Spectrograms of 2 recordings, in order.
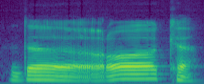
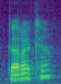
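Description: First: The sounds are stretched out and drawn long. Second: The sounds are said short without stretching. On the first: The speaker calls it wrong. "die brauchen ja Zeit, damit die Buchstaben aussprechen" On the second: The speaker calls it right. "bitte nicht, wenn ihr ausspricht, alles mal verlängern"

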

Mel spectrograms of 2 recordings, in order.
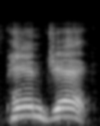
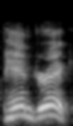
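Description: First: The name is said with a 'jek' ending. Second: The name is said with a 'drick' ending. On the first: The speaker calls it right. "It's Panjek" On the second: The speaker calls it wrong. "no, it's not Pandrick"

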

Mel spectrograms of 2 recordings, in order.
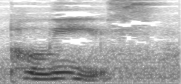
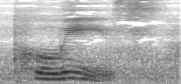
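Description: Both takes have the same delivery.

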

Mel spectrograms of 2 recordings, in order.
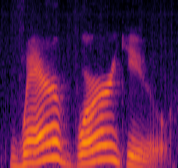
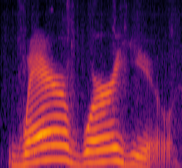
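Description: No difference in how they are said.

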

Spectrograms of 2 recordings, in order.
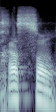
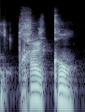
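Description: First: The middle consonant is an s sound. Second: The middle consonant is a k sound. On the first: The speaker calls it right. "on prononce rasson" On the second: The speaker calls it wrong. "c'est pas tracon"

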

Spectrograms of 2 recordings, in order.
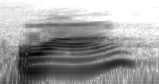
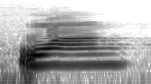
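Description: First: The pitch rises from middle to high. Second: The pitch stays high and level.

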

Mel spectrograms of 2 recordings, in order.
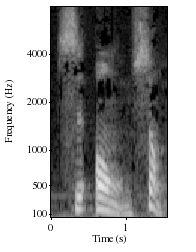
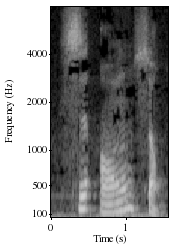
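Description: First: The pitch falls sharply from high. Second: The pitch dips low, then rises. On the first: "四声" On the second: "三声"

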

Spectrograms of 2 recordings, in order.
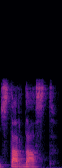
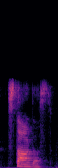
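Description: First: The stress is on the second syllable. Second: The stress is on the first syllable. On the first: The speaker calls it wrong. "non Stardust" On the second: The speaker calls it right. "con l'accento sulla A"

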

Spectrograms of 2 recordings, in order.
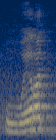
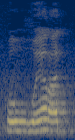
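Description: First: The final t is held closed, with no breath. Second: The final t is released with a puff of breath. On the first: "كورت الاول" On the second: "وبعدين بعد كده تتنفس"

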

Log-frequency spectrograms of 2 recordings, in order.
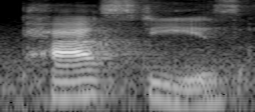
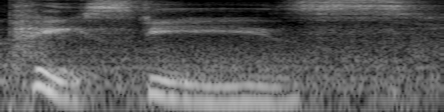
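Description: First: The first vowel is a short A like 'apple'. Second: The first vowel is a long A like 'paste'. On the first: "with a short A like apple" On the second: "I've been saying it wrong the whole time"

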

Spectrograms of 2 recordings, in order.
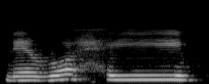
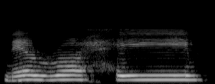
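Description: The two takes are said the same way.

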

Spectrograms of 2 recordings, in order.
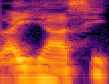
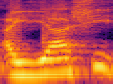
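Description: First: The middle consonant is an s sound. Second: The middle consonant is an sh sound. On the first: The speaker calls it wrong. "अय्यास और अय्यासी कह देते हैं" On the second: The speaker calls it right. "सही उच्चारण मैं आपको बता रहा हूँ"

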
